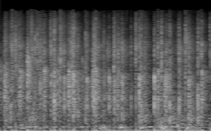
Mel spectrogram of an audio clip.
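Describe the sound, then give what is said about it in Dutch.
A small group claps steadily and briskly for a few seconds, the dense patter of hands fairly loud, with no talking over it. “Ja, applaus.”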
